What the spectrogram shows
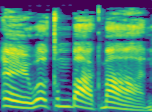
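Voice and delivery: put-on Jamaican accent, very drawn out, slow and high. The speaker quotes a game's troll character greeting players after death, in a Jamaican accent. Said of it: "He talks with a Jamaican accent".

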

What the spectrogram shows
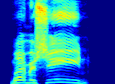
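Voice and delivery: piercing, shrill screech, very high-pitched. Narrator reading a character's line after his rocket lands in the water, shrill screech.

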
